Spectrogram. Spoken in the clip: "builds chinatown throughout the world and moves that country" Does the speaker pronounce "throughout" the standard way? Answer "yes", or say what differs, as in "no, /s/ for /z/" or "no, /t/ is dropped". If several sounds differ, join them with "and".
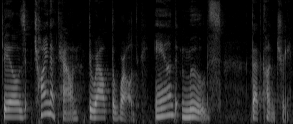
yes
